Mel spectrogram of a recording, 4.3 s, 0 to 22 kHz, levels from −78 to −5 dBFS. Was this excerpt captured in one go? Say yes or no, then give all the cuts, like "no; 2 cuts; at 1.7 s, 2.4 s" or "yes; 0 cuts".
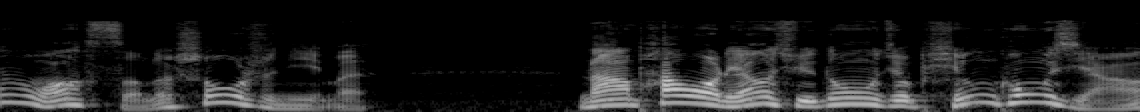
yes; 0 cuts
